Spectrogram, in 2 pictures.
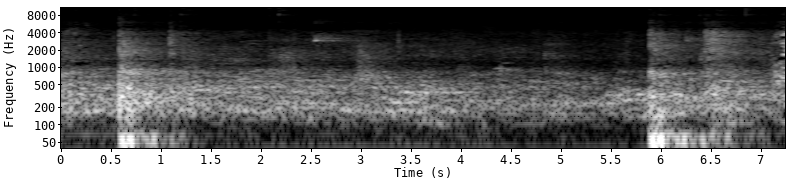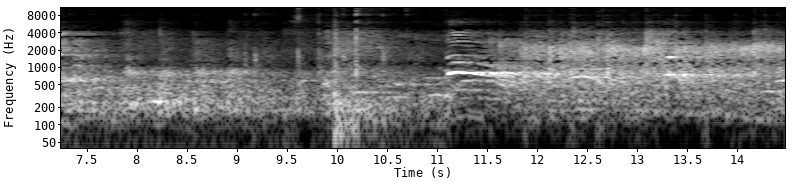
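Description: Murmur of voices in a large sports hall, with a few sharp knocks. About eleven seconds in comes the loudest sound, a short ringing ping, after which the chatter grows louder.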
